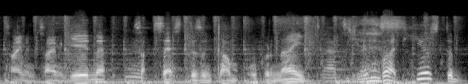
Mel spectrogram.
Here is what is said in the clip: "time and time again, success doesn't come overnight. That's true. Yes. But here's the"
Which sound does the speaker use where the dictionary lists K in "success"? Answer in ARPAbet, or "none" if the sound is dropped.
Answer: K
